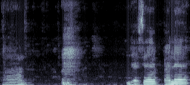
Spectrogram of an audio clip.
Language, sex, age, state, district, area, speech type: Hindi, male, 60+, Uttar Pradesh, Lucknow, rural, spontaneous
